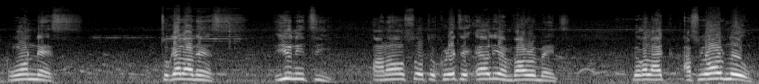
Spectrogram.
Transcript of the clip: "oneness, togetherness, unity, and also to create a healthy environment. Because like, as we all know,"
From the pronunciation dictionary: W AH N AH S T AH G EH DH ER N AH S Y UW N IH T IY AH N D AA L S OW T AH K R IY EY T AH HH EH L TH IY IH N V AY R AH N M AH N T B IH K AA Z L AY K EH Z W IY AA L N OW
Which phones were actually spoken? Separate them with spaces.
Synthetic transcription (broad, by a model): W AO N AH S T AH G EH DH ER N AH S Y UW N IH T IY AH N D AA L S OW T AH K R IY EY T AH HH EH L IY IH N V AY R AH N M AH N T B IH K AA S L AY K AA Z W IY AA L N OW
